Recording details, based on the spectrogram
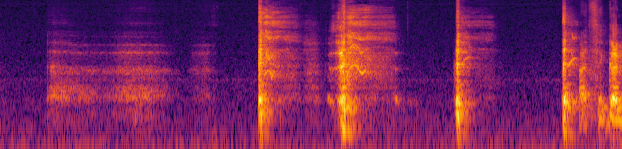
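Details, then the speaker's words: Respiratory therapy technique: big inhale held to let mucus collect, then a long, soft, slightly voiced exhale and about five sharp, wet coughs with rattly tails from the abdomen, clearing phlegm; productive cough. "so that when I do the cough the big exhale then I can cough it it out so you'll see me get my air I'm letting that mucus collect and then I do the big cough"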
